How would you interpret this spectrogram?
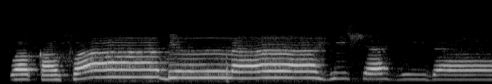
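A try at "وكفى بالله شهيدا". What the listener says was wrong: Syahida panjang.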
